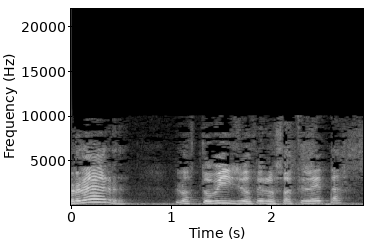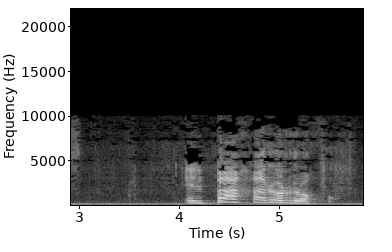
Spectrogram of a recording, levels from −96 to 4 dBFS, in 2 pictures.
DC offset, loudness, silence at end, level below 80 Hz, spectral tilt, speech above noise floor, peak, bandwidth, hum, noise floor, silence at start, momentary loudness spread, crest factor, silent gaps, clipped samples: under 0.1%; -19 LUFS; 0.3 s; -52 dBFS; -4 dB/octave; 26 dB; -2 dBFS; 10.5 kHz; none; -46 dBFS; 0 s; 17 LU; 18 dB; none; under 0.1%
